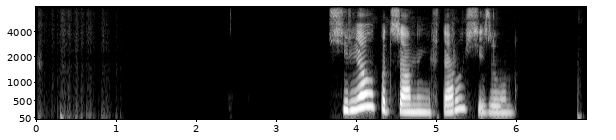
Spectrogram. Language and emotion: Russian, sad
